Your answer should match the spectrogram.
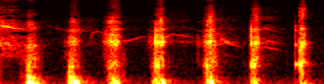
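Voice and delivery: airy, breathy sly snicker; sly chuckle. Acted. Master narrowing his eyes at the plan, sly airy snicker. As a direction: snicker to yourself, pleased.

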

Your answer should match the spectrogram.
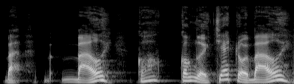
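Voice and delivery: frightened stammer rising high and fast; trembling panic. A narrator's reading. Maid reporting a death to her mistress, trembling panic. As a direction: stutter in fear, then cry out in a high, hurried voice. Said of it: "mà run rẩy nói".

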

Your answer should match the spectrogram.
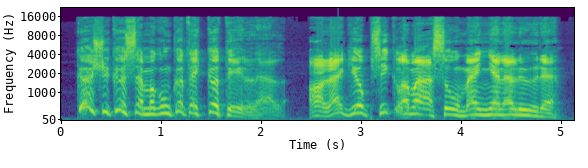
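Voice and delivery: put-on loud, high, swaggering boy leader; bossy bully leader. Boastful Viking boy bossing the others, loud and high. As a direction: bark orders like the self-made chief. Leader gives climbing orders.

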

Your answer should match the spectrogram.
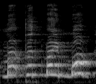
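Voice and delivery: high, loud stammered objection; panicky protest. Retold or imitated. Patient protesting to acupuncturist about mom, mock panic.

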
